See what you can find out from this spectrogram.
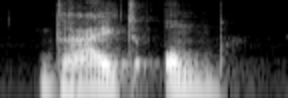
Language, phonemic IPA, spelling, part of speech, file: Dutch, /ˈdrajt ˈɔm/, draait om, verb, Nl-draait om.ogg
- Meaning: inflection of omdraaien: 1. second/third-person singular present indicative 2. plural imperative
